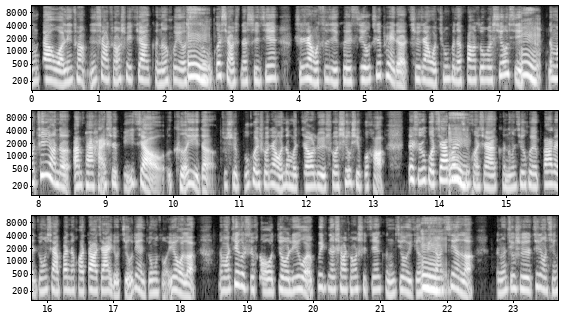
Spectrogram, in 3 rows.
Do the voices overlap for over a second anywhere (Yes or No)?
No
